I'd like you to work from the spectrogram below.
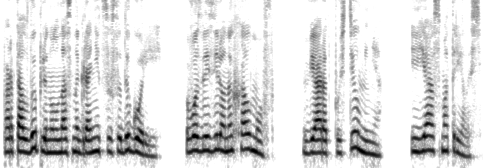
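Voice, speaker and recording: A woman narrating a first-person fantasy audiobook in a measured storytelling way. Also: medium pitch, fairly even intonation, mellow, no echo, clean studio sound.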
